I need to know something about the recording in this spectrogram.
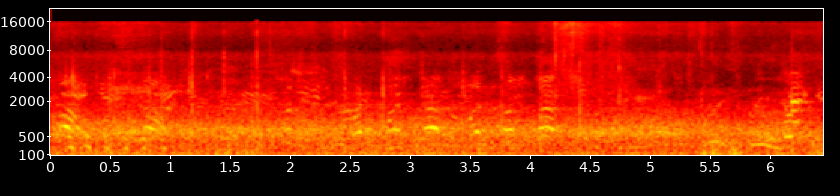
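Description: Faint, distant voices of people calling across an open playing field, over a low steady rumble.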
